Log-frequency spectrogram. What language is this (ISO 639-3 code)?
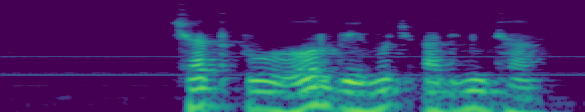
gju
